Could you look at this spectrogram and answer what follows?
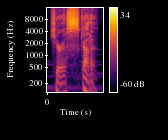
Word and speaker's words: cuirass: I don't know how the hell to pronounce that. Curious. Cuirass? Cuirass. Oh, I've Cuirass. always read it wrong. Cuirass, got it.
